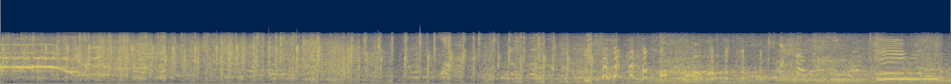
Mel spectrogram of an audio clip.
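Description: A crowd of young people chatter and cheer.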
